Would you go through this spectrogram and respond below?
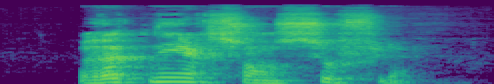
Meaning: to hold one's breath
- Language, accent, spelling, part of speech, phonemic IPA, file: French, Canada, retenir son souffle, verb, /ʁə.t(ə).niʁ sɔ̃ sufl/, LL-Q150 (fra)-retenir son souffle.wav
